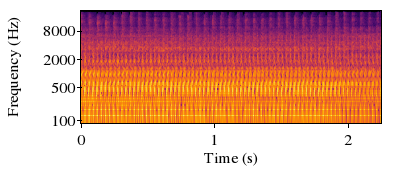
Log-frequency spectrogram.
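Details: Surfacing the passenger-side block deck. A steady machine drone carries a high-pitched ringing where the cutter catches high spots on the wavy deck; the deeper sound is the cutter in air.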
